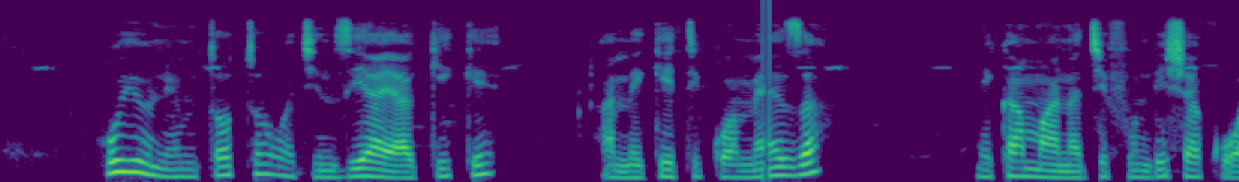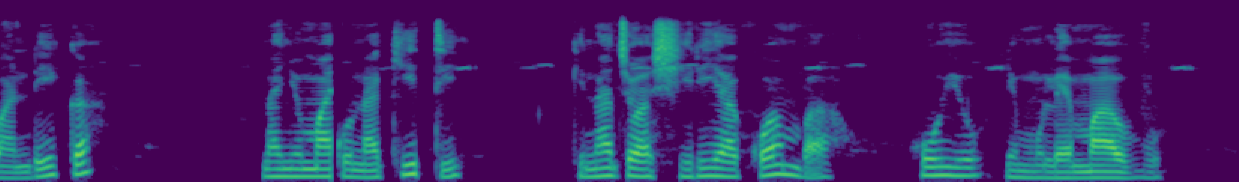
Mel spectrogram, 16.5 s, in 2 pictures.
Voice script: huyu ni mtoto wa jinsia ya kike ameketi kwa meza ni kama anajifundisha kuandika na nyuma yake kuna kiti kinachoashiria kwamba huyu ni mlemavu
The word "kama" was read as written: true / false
true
